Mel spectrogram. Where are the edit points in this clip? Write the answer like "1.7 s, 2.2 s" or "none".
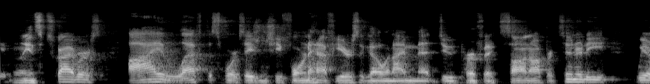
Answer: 1.1 s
